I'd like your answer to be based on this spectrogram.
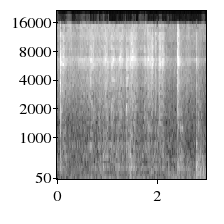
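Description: Green banana peel mash with spices is stirred in a pan, giving quiet scraping and a few sharp utensil clicks against metal, faint and close.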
